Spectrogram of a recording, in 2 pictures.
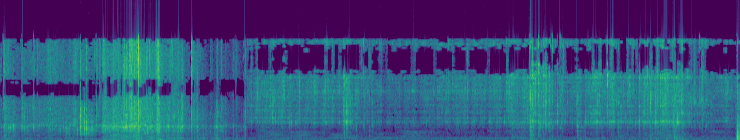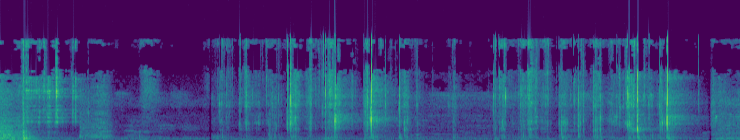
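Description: Metal spoon clinking and scraping against a ceramic bowl as yogurt, fruit and granola are stirred, in a run of sharp clicks, with one louder knock about seven seconds in.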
